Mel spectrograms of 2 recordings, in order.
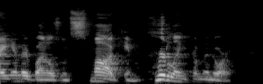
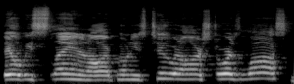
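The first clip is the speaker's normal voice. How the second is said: moaning lament; 12 semitones higher than usual. Acted. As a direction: moan the losses. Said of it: "moaned the others".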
